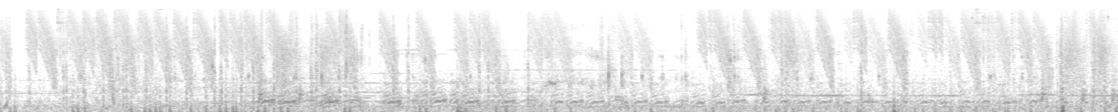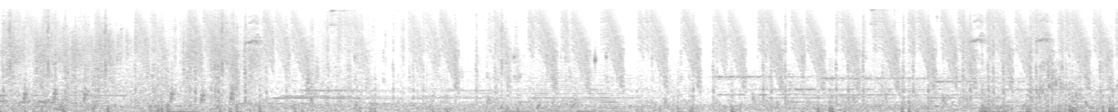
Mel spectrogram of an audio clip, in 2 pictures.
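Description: Blocks break and clatter rapidly in a game as a character digs.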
